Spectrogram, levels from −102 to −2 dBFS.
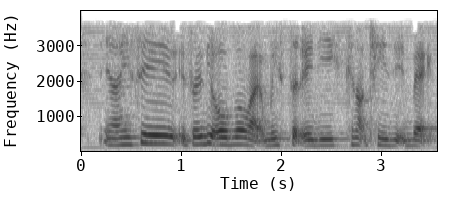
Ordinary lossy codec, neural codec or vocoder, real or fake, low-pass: MP3, 32 kbps; none; real; 3.6 kHz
